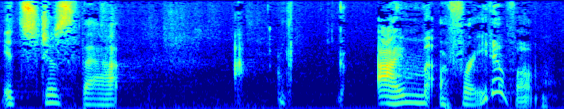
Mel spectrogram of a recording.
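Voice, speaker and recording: A woman's voice: low-pitched, animated, slow pace, pushed and bright, breathy edge. A woman, chatting casually and hesitantly as an interview guest. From Milwaukee, United States. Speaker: talk show guest, designer and writer.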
